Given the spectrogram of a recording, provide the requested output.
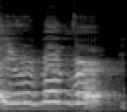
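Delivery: very high squeaky words through laughter; real laughing. Real, not acted. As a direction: ask while helpless with laughter. Still laughing at the memory.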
